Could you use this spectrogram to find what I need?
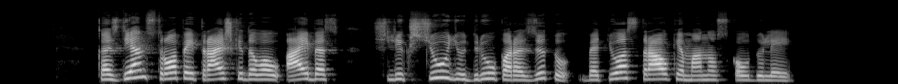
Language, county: Lithuanian, Klaipėda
